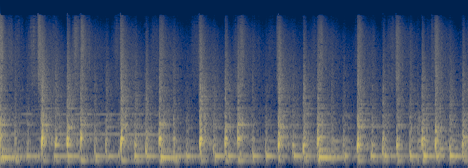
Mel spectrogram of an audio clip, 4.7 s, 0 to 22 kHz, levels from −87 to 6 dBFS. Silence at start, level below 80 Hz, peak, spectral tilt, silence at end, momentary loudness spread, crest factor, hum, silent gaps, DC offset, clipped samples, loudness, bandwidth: 0 s; -62 dBFS; 0 dBFS; -5.5 dB/octave; 0 s; 4 LU; 20 dB; none; none; under 0.1%; under 0.1%; -21 LUFS; 16.5 kHz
